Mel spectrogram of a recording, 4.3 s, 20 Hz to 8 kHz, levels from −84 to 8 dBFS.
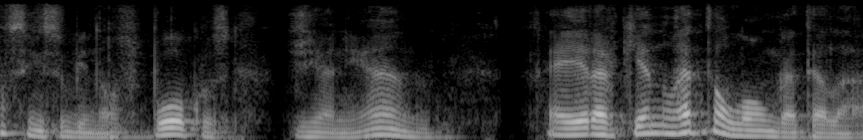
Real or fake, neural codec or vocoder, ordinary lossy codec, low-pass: fake; codec, 16 kHz, 4.8 kbps, FACodec; AAC, 32 kbps; 7.2 kHz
